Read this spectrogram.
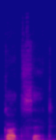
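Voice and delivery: ordinary delivery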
